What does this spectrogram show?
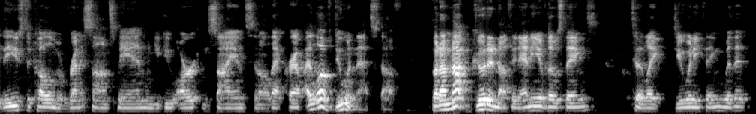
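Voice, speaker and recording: Low-voiced man rambling in an echoey room. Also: a bit bright. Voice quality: fairly low voice. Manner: rambling, many fillers and restarts. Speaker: podcast guest, draft analyst. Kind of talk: casual chat.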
